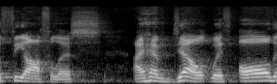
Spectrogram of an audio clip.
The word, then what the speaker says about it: Theophilus: That name that you see there is Theophilus. That's how you say that.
